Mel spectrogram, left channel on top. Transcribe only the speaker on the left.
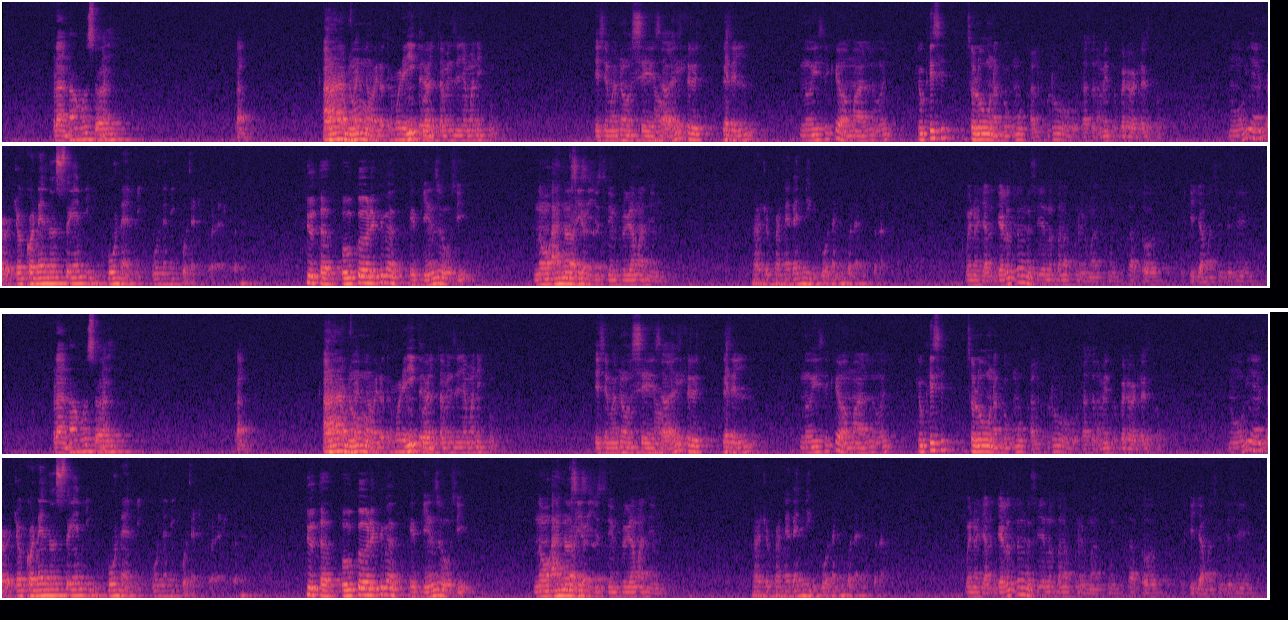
estábamos hoy.
No, no, no,
Frank, no, el otro morenito,
el alto.
Ah,
Ok.
El-
yo, yo con él no estoy en ninguna, en ninguna, ninguna, ninguna, ninguna.
No,
yo,
la-
no, yo con él en ninguna, ninguna, ninguna.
